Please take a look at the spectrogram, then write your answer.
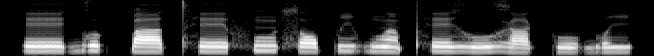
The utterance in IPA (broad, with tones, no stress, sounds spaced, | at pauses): eː˨ ɡ ʊ˦ k͡p a˨ tʰ eː˨ f ũ˦ s ɔ˨ p i˦ ɡʷ ã˦˨ pʰ e˦ ɣ u˨˦ ɣ a˨ k u˨ ɡʷ i˦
